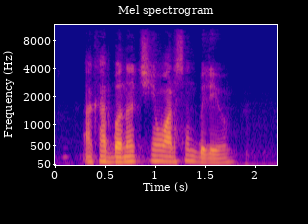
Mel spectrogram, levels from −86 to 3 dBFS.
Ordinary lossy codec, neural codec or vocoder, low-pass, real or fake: MP3, 48 kbps; codec, 16 kHz in and 24 kHz out, 0.9 kbps, LongCat-Audio-Codec, fine tuned four codebook decoder; 10.8 kHz; fake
